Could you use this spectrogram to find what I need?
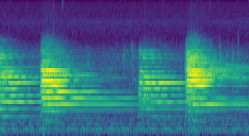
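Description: Church bell striking the hour with three resonant strikes, each followed by a long, shimmering hum that decays slowly. The second strike is softer than the other two.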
